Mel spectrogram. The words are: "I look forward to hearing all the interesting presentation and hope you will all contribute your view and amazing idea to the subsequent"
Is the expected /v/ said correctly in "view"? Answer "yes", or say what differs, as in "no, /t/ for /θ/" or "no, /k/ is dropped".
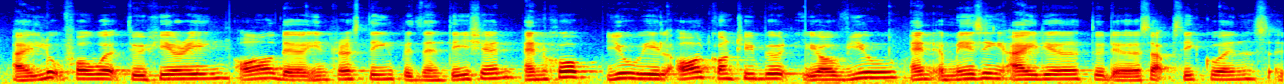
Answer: yes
